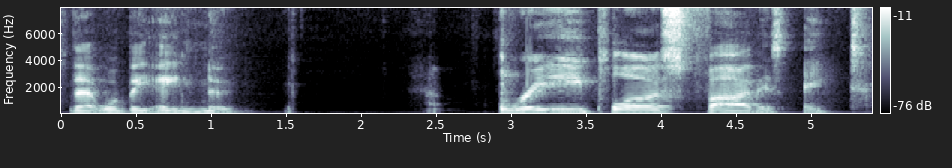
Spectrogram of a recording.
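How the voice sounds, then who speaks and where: A man playing a tabletop role-playing game, talking in a halting way with many fillers and frequent laughs. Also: fairly low pitch, very animated. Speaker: player.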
